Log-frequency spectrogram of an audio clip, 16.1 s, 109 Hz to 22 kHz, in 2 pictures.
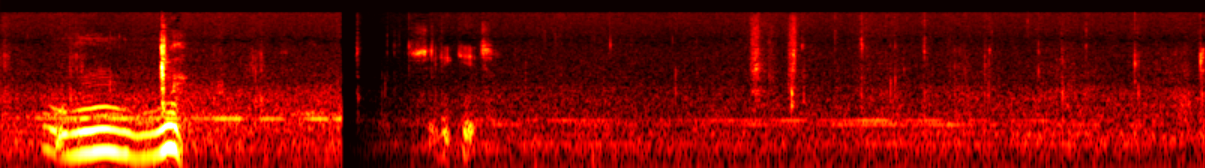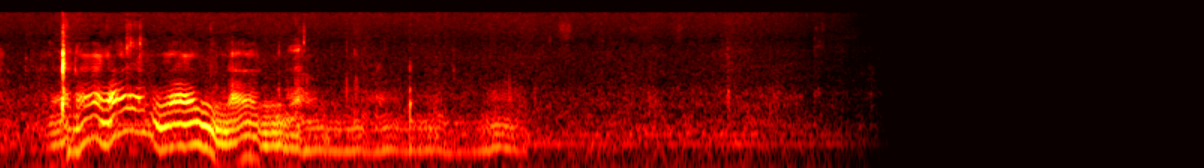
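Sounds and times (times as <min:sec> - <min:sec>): cat yowling: 0:08.4 - 0:11.5.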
